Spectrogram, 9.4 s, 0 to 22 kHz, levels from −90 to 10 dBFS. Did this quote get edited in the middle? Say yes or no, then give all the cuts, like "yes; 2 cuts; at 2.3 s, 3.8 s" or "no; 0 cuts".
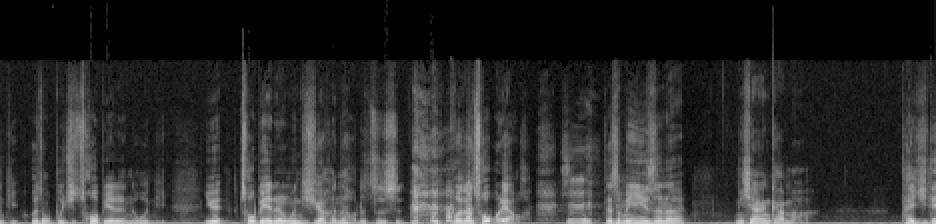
yes; 1 cut; at 6.0 s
